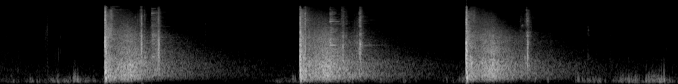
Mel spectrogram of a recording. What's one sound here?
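A shotgun fires loudly outdoors, echoing off the woods.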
